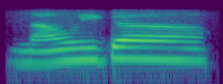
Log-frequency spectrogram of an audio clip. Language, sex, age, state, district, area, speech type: Kannada, female, 45-60, Karnataka, Dakshina Kannada, rural, conversation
